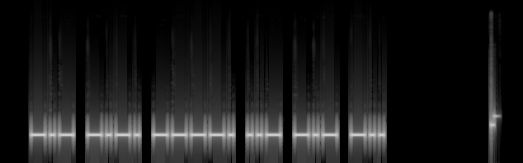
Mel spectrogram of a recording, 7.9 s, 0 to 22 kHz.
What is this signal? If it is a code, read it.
Morse code, heard as a keyed tone, about 17 wpm, 700 Hz. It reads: KC9UKD
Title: USA Call Signs - 3x Character Spacing - 17wpm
